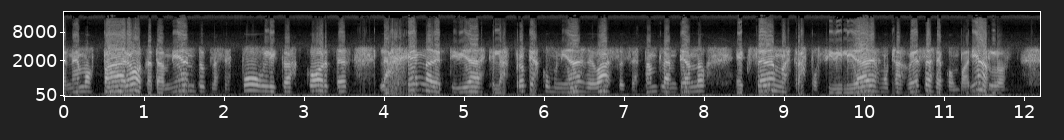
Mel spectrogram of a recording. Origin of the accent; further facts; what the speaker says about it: Mina Clavero, Córdoba, Argentina; Sí, yo soy criada en Mina Clavero y actualmente visitante permanente de Nono.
